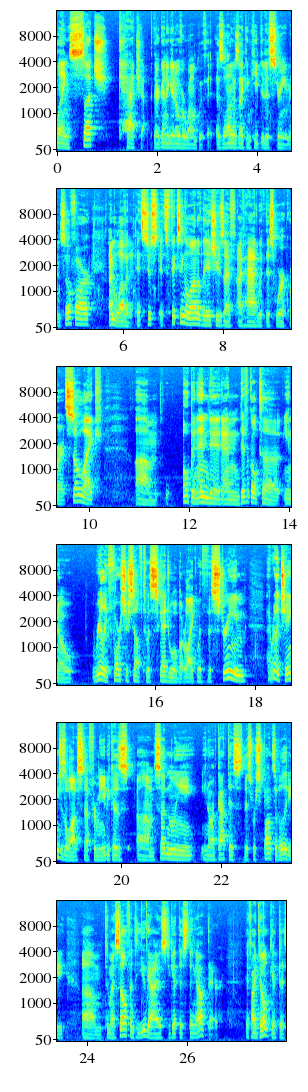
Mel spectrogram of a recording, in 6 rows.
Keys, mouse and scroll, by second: 2.5-3.6 scroll up 5, 3.8 scroll down 1, 4.3-4.8 ctrl+scroll up 2, 5.1 alt+scroll up 6, 5.8-6.4 scroll up 2, 7.3 ctrl+KP_2, 7.8 ctrl+KP_2, 8.0 ctrl+KP_1, 8.6 ctrl+KP_3, 8.9 scroll up 1, 12.8 scroll up 1, 13.5 scroll down 1, 14.5 scroll down 1, 16.3 scroll up 1, 18.8 scroll up 1, 24.7 click, 27.1 click, 27.6 ctrl+click.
